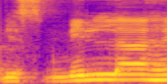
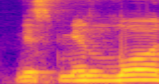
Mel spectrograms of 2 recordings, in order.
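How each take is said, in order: First: The L sound is light and thin. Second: The L sound is heavy and full-mouthed. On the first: The speaker calls it right. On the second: The speaker calls it wrong.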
